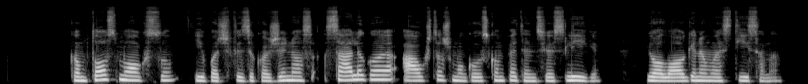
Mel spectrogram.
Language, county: Lithuanian, Šiauliai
